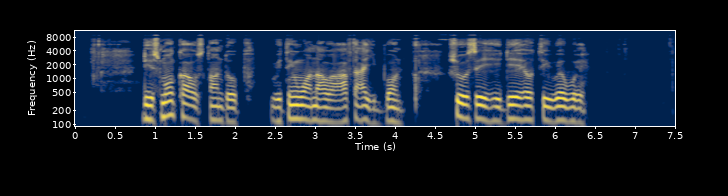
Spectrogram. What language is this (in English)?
Nigerian Pidgin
